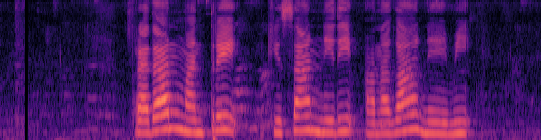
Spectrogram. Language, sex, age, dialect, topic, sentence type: Telugu, female, 25-30, Central/Coastal, agriculture, question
